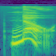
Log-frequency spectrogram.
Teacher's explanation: The key word is falling. You have to start higher and let it crash down.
